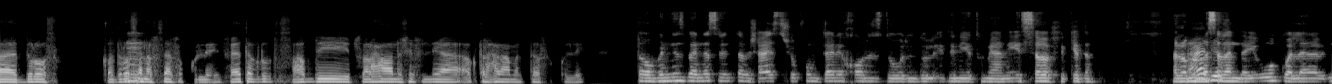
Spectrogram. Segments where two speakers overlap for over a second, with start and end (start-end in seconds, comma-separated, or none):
none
